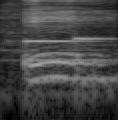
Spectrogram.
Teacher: dihasilkan dengan menggerakkan bagian depan dan belakang lidah ke arah langit-langit sehingga terbentuk ruang rional antara tengah lidah dan langit langit misalnya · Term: vokal sedang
